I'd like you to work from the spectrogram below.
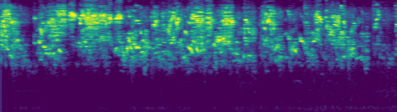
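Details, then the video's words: Budgerigars chatter nonstop while playing and eating, a busy mix of high squeaky chirps and scratchy warbles with no pauses, plus a faint low hum underneath. "Cute Budgies Chirping Sounds"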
